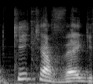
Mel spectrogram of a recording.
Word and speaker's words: WEG: WEG é como se escreve, W-E-V, mas se lê VEG.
